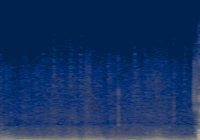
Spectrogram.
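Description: A pause in speech: faint low background noise of the room, with no distinct sound.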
